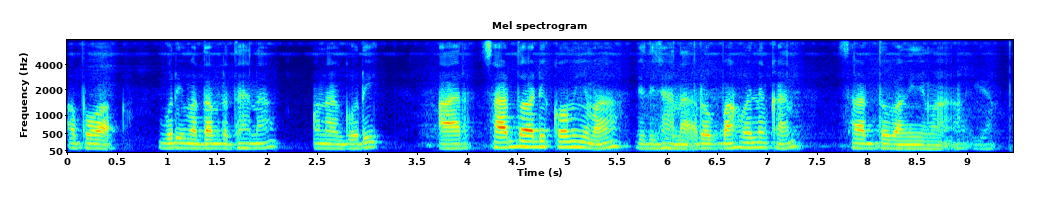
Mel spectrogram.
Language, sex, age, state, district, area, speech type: Santali, male, 18-30, West Bengal, Bankura, rural, spontaneous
